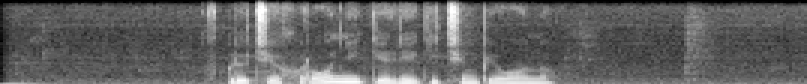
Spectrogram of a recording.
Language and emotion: Russian, neutral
